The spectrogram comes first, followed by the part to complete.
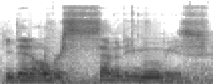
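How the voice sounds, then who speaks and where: A man's voice: medium pitch, moderate pace, mellow. A man teaching film lighting in a hands-on workshop, talking in a loose, chatty way with asides and restarts. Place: studio classroom with a group. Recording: echoey room, distant, noisy ambience.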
